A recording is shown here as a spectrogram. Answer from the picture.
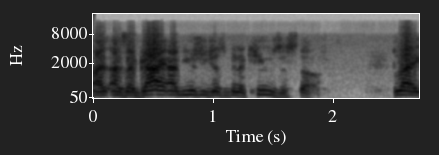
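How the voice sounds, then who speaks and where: A man's high-pitched, animated voice at a very fast pace. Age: 30s. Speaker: discussion panelist. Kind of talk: casual group discussion.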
